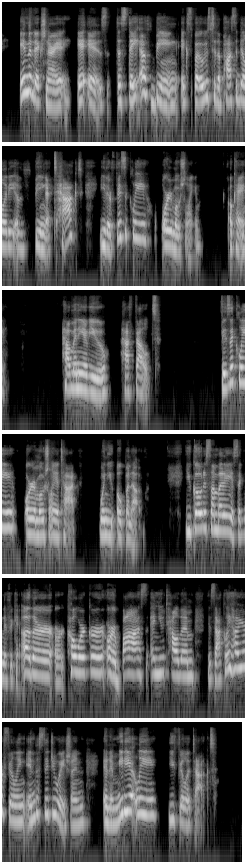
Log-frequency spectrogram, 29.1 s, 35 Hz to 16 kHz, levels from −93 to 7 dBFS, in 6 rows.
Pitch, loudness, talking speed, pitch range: 220 Hz, -19 LUFS, 130 wpm, 190-265 Hz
